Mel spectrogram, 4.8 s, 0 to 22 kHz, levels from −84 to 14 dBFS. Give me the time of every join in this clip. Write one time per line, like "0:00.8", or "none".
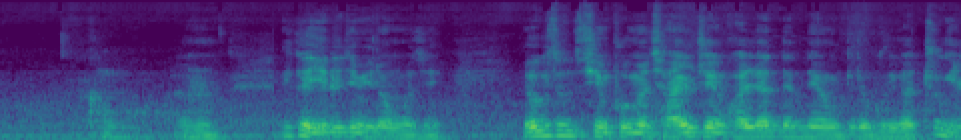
none

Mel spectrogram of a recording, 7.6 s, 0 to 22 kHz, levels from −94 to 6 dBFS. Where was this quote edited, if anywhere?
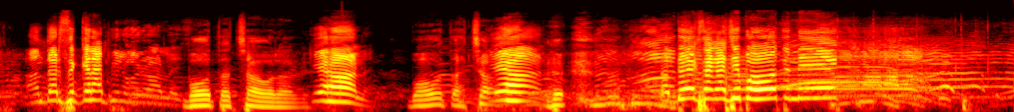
none

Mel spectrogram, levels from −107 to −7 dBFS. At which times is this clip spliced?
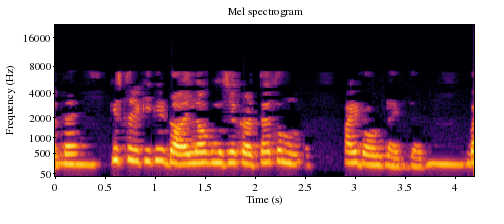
none

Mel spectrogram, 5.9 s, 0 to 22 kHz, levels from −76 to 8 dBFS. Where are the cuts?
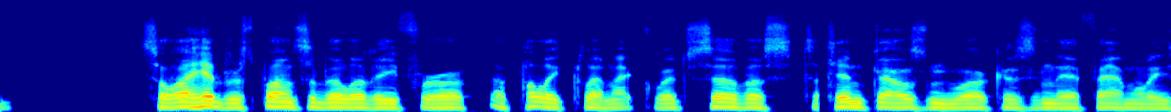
none

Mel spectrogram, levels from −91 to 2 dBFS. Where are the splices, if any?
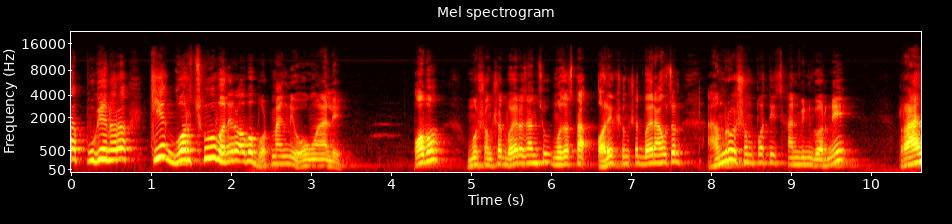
0:04.2

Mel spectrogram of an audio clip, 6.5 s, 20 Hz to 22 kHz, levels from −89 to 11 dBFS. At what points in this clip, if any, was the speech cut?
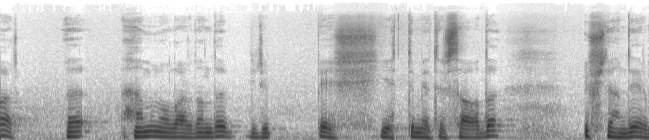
none

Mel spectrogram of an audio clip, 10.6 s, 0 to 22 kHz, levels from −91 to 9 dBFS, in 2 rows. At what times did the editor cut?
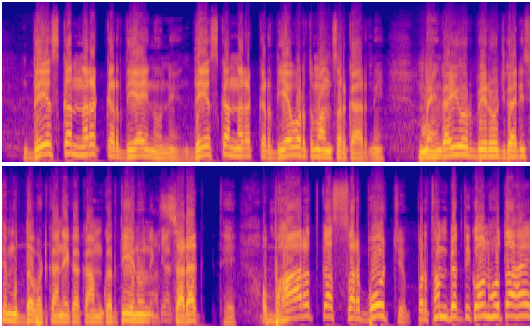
0:07.3

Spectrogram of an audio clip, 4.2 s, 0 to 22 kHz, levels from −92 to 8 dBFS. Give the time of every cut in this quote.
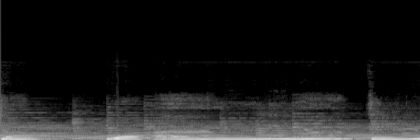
none

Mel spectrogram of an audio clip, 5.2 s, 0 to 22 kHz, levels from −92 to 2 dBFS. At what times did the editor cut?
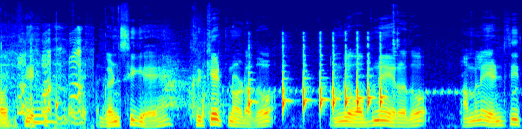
0:00.9
0:01.8

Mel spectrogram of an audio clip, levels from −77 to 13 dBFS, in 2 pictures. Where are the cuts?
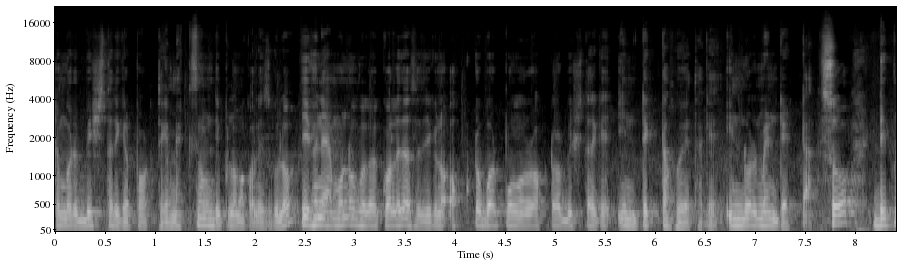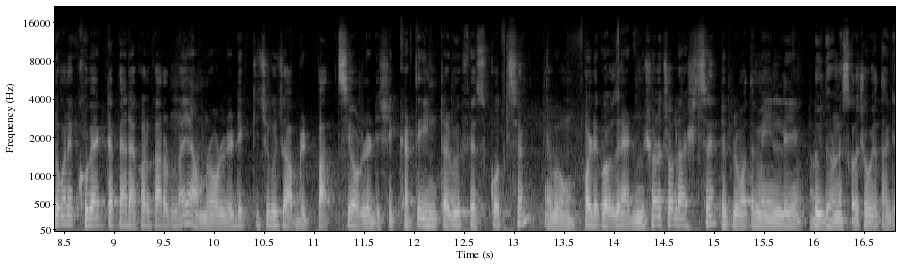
0:15.1
0:15.9

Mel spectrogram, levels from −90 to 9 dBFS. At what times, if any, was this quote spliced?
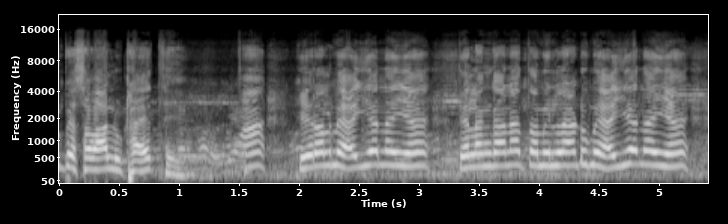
0:01.5

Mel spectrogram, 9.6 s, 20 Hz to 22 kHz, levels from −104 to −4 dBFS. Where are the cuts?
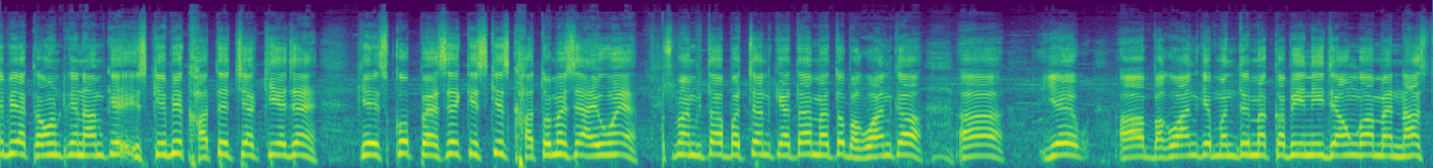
0:04.5

